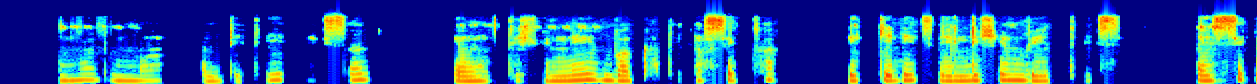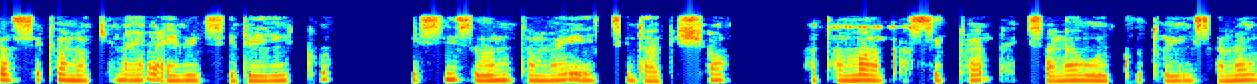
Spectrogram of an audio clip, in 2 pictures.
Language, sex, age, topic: Gamo, female, 25-35, government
